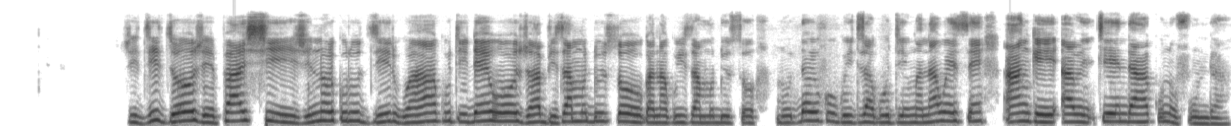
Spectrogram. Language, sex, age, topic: Ndau, female, 25-35, education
